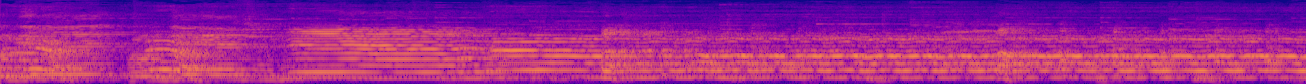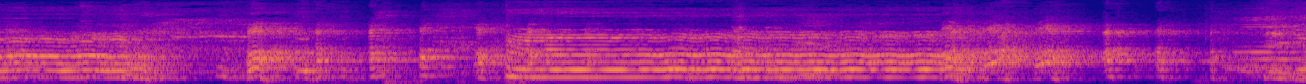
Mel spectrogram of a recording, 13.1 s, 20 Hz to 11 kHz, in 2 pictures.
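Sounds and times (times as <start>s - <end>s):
man singing operatic notes: 0.1s - 7.4s, 9.0s - 11.3s.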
